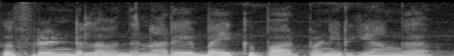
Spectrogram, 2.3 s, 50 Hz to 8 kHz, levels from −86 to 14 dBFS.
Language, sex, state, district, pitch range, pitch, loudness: Tamil, female, Tamil Nadu, Kanyakumari, 235-255 Hz, 245 Hz, -14 LUFS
